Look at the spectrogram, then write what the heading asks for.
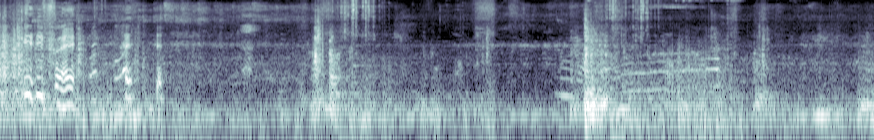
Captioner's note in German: gelächter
